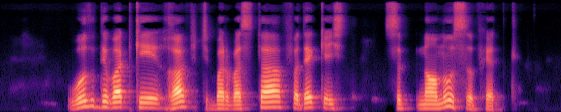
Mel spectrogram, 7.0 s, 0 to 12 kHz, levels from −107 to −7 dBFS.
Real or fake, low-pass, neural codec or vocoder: fake; 10.8 kHz; codec, 24 kHz, 0.9 kbps, WavTokenizer, large speech release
